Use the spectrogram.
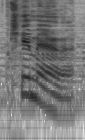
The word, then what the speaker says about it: chimera: ch which is a it's pronounced with a k right perhaps with a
